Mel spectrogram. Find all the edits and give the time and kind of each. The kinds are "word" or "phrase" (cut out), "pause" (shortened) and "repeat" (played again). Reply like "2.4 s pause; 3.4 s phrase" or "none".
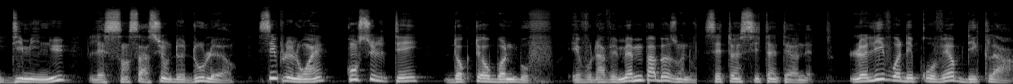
2.8 s phrase; 3.4 s word; 5.6 s pause; 7.0 s word; 8.4 s pause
